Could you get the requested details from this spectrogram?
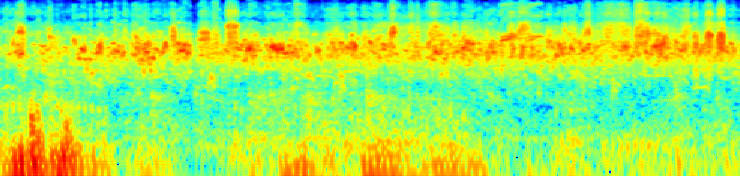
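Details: Colony of budgies in an aviary, lively overlapping high chirps, warbles and short squawky notes forming a constant chorus, with some low rumbling at the start.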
